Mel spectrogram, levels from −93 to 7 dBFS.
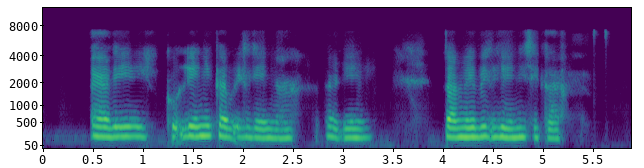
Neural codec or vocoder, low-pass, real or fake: codec, 16 kHz, 1 kbps, FreqCodec, smaller model; 7.2 kHz; fake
